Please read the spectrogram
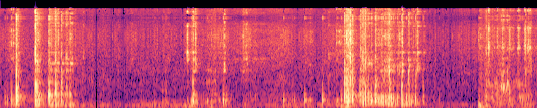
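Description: Plastic LEGO bricks clicking, rattling and scraping on a wooden floor as toy robots are pushed around by hand. There is a cluster of clicks at the start, a few more about a second and a half in, and a longer rattling bout near the three-second mark.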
